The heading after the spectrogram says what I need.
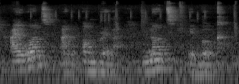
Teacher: I've put emphasis on umbrella, right? So I've put a contrast on umbrella to a book, and my emphasis is on umbrella. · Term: emphatic stress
